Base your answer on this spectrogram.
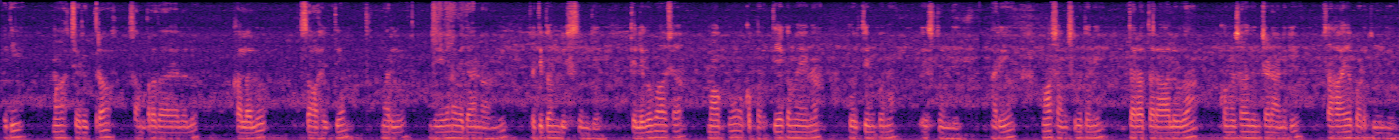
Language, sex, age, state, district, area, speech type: Telugu, male, 18-30, Andhra Pradesh, Kadapa, rural, spontaneous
